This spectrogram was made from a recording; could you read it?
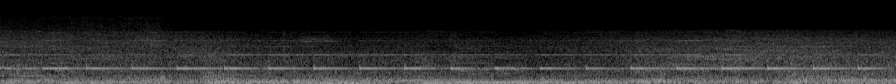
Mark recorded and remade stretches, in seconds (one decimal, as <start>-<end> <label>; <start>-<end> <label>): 0.0-0.7 remade; 0.7-4.2 recorded; 4.2-5.5 remade; 5.5-9.0 recorded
